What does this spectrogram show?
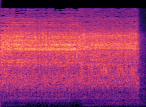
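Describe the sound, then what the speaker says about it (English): Electric drill running on a slow setting to drive a screw, a steady continuous whirring grind held evenly for about two seconds, close and loud, then cutting off abruptly. "trigger activated electronic rotary drilling device. Right? Stick it on slow setting."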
